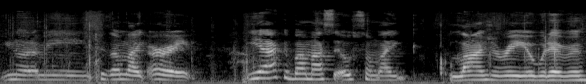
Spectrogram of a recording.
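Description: A woman's fairly high, animated voice at a moderate pace, with light background noise. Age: 20s. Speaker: vlogger. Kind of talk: casual vlog; casual vlog chat. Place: home room. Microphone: phone near.

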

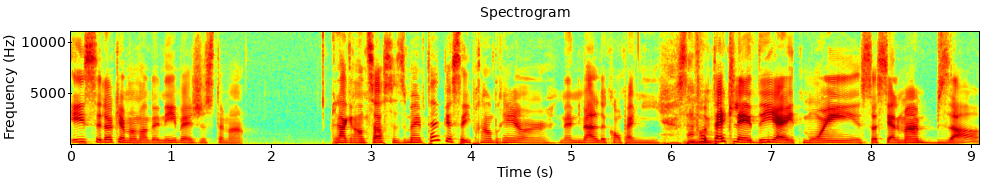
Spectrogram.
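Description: A woman talks at medium pitch and a fairly quick pace, in a normal speaking voice. Her pitch varies in an ordinary way. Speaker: humour researcher and comedy school director. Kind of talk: casual chat.

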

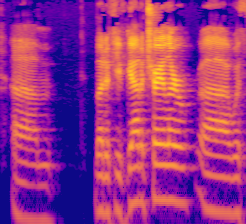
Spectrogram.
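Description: In quiet surroundings, a man's pitch varies in an ordinary way as he speaks. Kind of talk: product review vlog wrap-up. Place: workshop. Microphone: phone near.

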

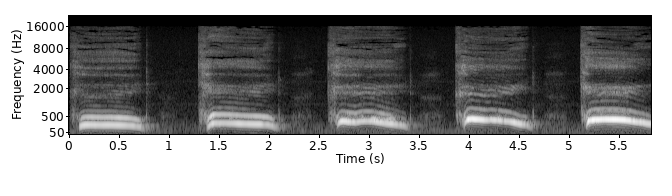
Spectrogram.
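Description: The voice is a put-on character voice. Its pitch is high.

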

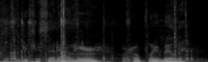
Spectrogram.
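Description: There is audible room echo as a man with a dark, mellow tone speaks at a fairly quick pace.

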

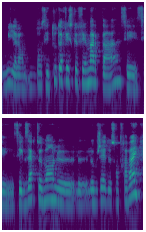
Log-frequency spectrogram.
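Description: Against a quiet background, a woman speaks at a very slow pace. Her pitch varies in an ordinary way. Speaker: academic seminar moderator. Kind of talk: academic seminar introduction. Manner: halting. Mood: warm, appreciative. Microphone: video call.

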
